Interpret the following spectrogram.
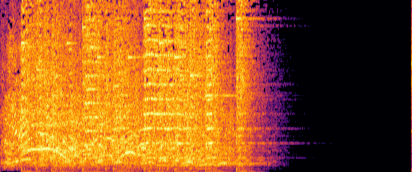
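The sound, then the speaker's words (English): A crowd cheers loudly, with whoops and shouts over a steady roar and some heavy thumps, as a campaign manager is voted out, then fades out after about four seconds into silence. “Did you hear them cheer”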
